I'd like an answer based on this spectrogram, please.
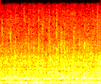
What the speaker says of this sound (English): It's just way too much water flowing.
